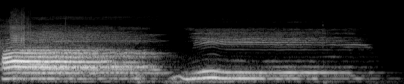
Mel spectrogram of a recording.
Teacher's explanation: Hanya dibaca 2 harokat, mimnya dibaca 6 harokat. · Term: mad lazim mukhaffaf harfi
